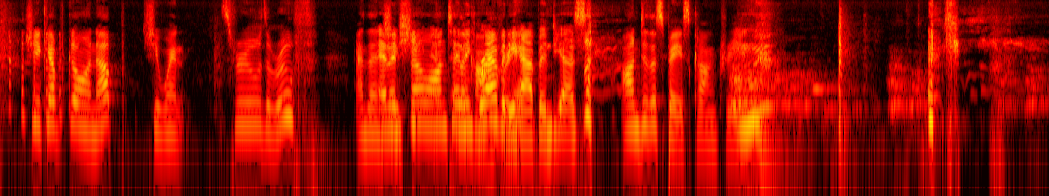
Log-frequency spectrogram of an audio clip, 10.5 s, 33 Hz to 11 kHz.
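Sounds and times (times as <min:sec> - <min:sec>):
speech: 0:00.3 - 0:07.9
dogs barking: 0:07.3 - 0:10.4.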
